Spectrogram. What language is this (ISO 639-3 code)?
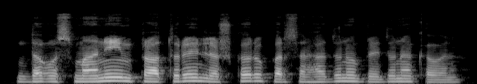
pus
